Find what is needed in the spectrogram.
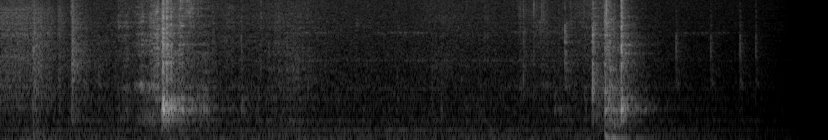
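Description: Two sharp clicks, the first about a second in and the second, with a low thud, at about three seconds, over a faint steady hum.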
